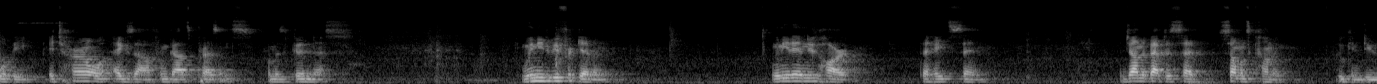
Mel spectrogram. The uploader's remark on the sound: This sermon was preached to a Junior High audience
